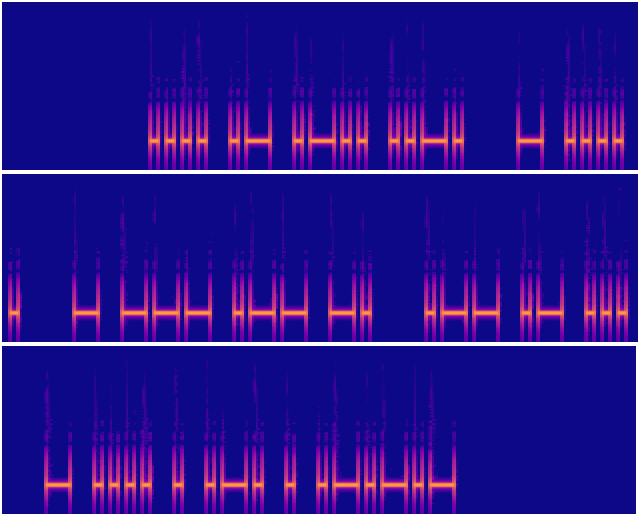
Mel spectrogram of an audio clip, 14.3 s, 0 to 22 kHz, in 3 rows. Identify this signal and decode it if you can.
Morse code, heard as a keyed tone, about 20 wpm, 700 Hz. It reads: HALF THE TOWN WAS THERE.
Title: Sentences from Top 500 Words 20wpm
